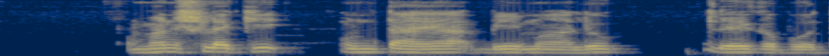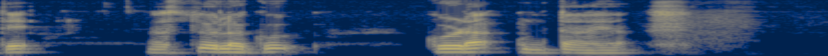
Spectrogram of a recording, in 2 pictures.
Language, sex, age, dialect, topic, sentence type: Telugu, male, 31-35, Telangana, banking, question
